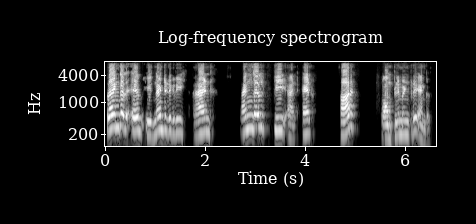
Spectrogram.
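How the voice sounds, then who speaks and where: An Indian-accented woman teaches a math class and walks through each step with patient repetition. Her delivery is extremely slow and deliberate. The recording sounds muffled and lo-fi. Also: mid-range voice, animated. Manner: explains slowly step by step, repeats terms, mixes English and Hindi.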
